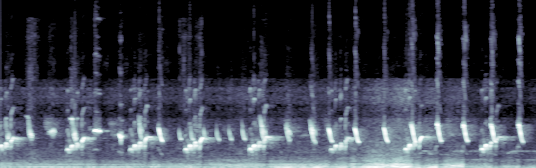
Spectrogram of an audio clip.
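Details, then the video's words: Golden bulbul (kutilang emas) in lively 'gacor' song meant for teaching birds to sing: rapid, rising whistled notes in quick succession, continuous and busy, with a low rumble partway through. "SUARA KUTILANG EMAS GACOR PALING DICARI"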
